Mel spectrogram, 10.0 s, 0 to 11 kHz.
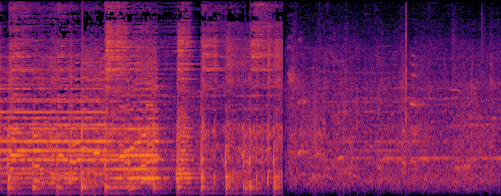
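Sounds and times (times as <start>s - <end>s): marching brass band playing: 0.0s - 5.7s
faint voices: 4.0s - 10.0s.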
